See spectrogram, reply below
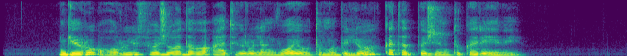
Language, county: Lithuanian, Vilnius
